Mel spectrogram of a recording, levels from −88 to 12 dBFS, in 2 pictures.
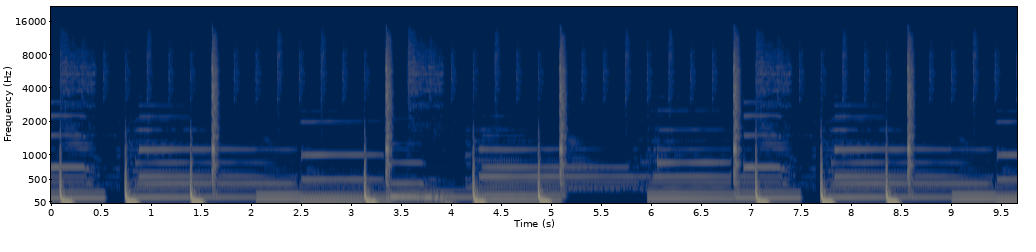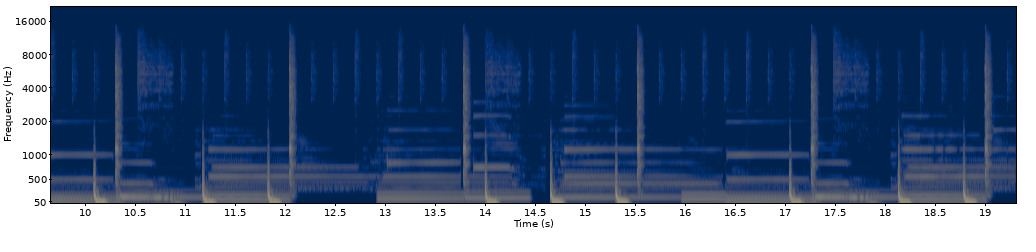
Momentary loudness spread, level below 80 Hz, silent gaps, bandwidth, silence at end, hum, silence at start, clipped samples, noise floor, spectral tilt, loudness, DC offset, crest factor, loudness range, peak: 14 LU; -44 dBFS; none; 14.5 kHz; 0 s; none; 0 s; under 0.1%; -63 dBFS; -5.5 dB/octave; -43 LUFS; under 0.1%; 14 dB; 2 LU; -26 dBFS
